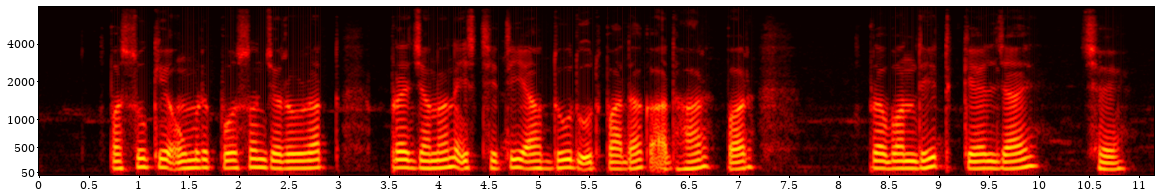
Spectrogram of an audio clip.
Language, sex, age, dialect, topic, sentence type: Maithili, male, 51-55, Eastern / Thethi, agriculture, statement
